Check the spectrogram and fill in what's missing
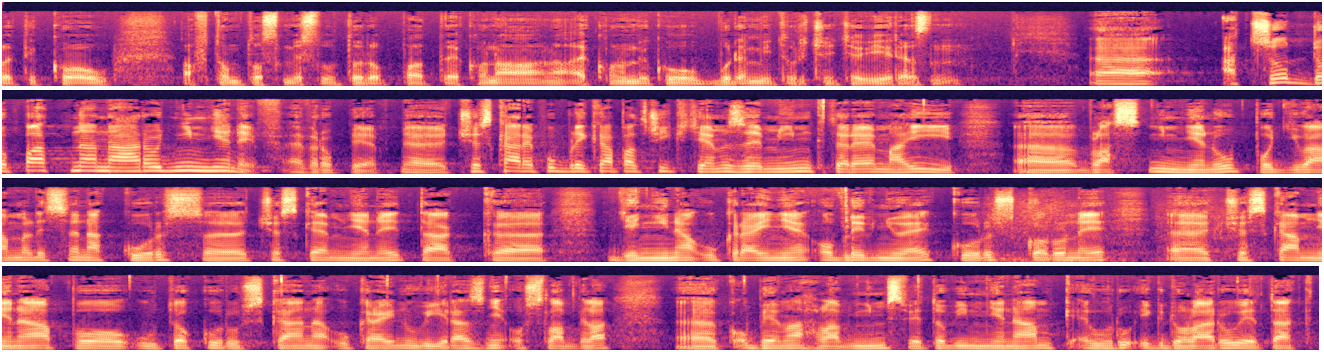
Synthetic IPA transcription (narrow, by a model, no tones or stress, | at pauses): lɪt̪ɪkowʔa̰ft̪omt̪osmɪslut̪odopat̪jakonanaʔɛkonomɪkubudɛmiːt̪uɾt͡ʃɪcɛvḭːɾa̰zniː | ʔat͡so̞do̞pat̪nanaːɾo̞dɲiːmɲɛnɪfʔɛvɾo̞pjɛt͡ʃɛskaːɾɛpublɪkapat̪r̥iːkcɛmzɛmiːmkt̪ɛɾɛːmajiː | vlast̪ɲiːmɲɛnupo̞ɟiːvaːmɛlɪsɛnakuɾst͡ʃɛskɛːmɲɛnɪt̪akɟɛɲiːnaʔukɾajɪɲɛʔo̞vlɪvɲujɛkuɾsko̞ɾunɪt͡ʃɛskaːmɲɛnapo̞ʔuːt̪o̞kuɾuskanaʔukɾajɪnuviːɾazɲɛʔo̞slabɪlakʔo̞bjɛmaɦlavɲiːmsvjɛt̪oviːmːɲɛnaːmkɛwɾuʔɪɡdo̞laɾujɛt̪ak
